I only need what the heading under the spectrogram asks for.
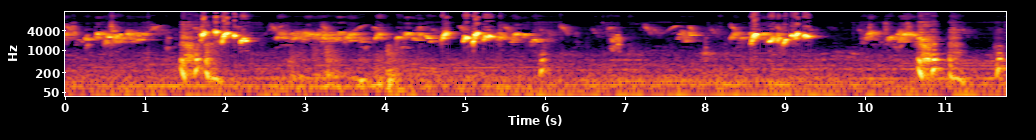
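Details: Teaching song for young red-whiskered bulbuls in the heavy southern master style: phrase after phrase of bubbling warbles with short pauses, plus a couple of low knocking sounds.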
